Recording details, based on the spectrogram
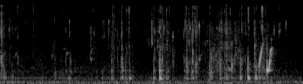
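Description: Fresh water poured over live koi fish in a kitchen before cooking: an uneven splashing trickle that builds into a fuller pour with sharp drips near the end, close by.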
